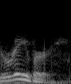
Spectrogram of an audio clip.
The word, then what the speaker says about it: Reavers: F-R-E-D, Fred. Reavers is spelled just like it sounds. It rhymes with beavers, but it's spelled differently, naturally. Lots of people have trouble with it.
